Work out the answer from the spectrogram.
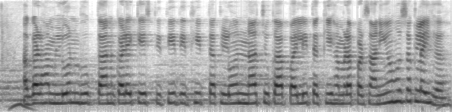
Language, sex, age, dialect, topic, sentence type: Magahi, female, 25-30, Western, banking, question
